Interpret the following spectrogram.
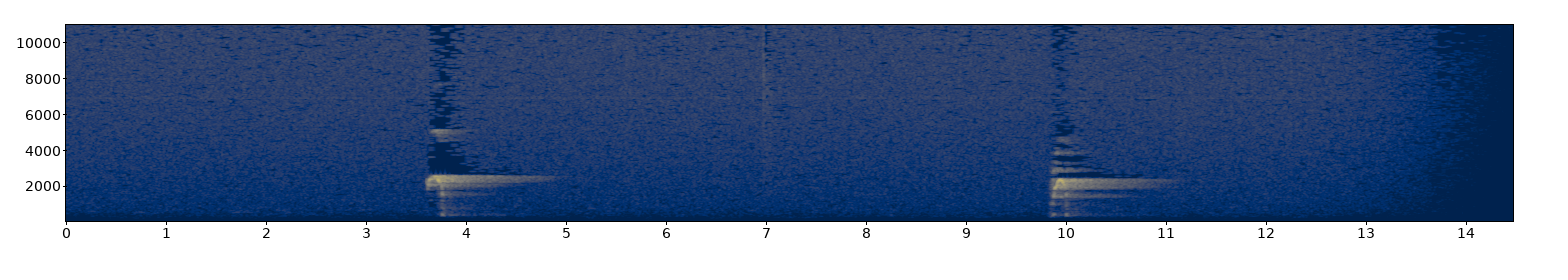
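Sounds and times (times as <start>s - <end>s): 
light background noise: 0.0s - 14.4s
sika deer whistles: 9.9s - 10.7s.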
